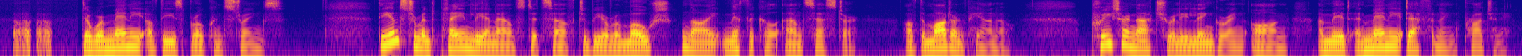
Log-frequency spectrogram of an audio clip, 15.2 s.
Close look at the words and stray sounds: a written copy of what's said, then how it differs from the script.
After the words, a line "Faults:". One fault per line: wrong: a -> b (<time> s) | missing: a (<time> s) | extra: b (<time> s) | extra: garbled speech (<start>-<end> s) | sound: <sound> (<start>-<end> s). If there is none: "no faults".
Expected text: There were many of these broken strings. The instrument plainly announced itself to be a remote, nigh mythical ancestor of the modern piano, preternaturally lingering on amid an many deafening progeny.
There were many of these broken strings. The instrument plainly announced itself to be a remote, nigh mythical ancestor of the modern piano, preternaturally lingering on amid an many deafening progeny.
Faults:
sound: laugh (0.1-0.5 s)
